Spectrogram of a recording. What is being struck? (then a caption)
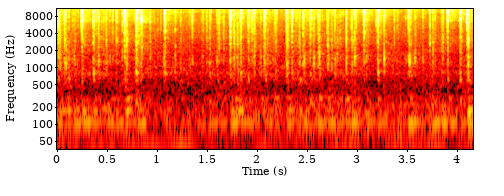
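Plastic laptop keyboard. Fingertips of both hands type continuously on the plastic chiclet keys of a small black netbook's black plastic laptop keyboard. The result is a quick, uneven stream of light, bright, dry clicks that stop almost instantly, over a steady low hum.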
